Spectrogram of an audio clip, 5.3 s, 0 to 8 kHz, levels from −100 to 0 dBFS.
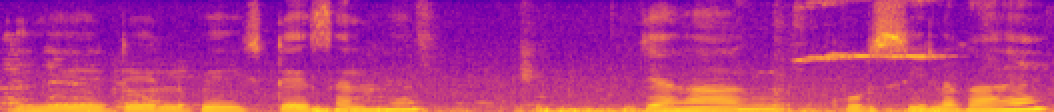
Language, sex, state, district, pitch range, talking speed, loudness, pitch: Hindi, female, Bihar, Katihar, 180-200 Hz, 90 wpm, -14 LUFS, 185 Hz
